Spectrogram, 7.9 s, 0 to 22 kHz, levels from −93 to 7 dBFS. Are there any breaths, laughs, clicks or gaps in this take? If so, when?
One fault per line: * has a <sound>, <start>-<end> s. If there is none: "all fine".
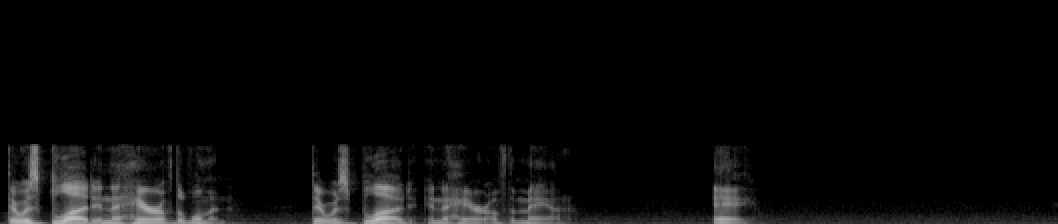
all fine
